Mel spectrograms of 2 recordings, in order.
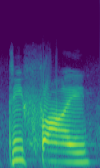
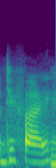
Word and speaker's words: DeFi: Sarah Idahosa is the founder of DeFi, Women in DeFi, and she joins us right here in our Lagos studio.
